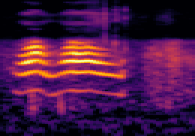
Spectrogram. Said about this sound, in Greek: Τον άκουσε. Τι έχουμε. Το γάτο. Ναι, τον άκουσα. Τι έπαθε. Τίποτα, λέει καλημέρα κι αυτός.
